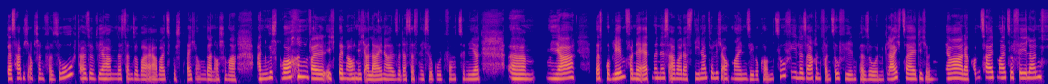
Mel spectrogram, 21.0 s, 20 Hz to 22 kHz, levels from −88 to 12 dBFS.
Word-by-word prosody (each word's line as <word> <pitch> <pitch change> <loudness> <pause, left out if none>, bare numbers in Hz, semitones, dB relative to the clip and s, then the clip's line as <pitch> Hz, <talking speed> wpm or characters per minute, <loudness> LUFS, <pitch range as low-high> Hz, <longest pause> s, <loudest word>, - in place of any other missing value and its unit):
das 200 +2 +1
habe 215 +1 +1
ich - - -10
auch 205 - -7
schon 205 +1 -9
versucht. 230 - -2
Also 210 0 -2
wir 195 -2 0
haben 195 0 -2
das 195 -1 -6
dann 190 - -8
so 185 -2 -5
bei 175 -1 -2
Arbeitsbesprechungen 185 0 -6
dann 170 -2 -2
auch 175 - -6
schon 180 - -11
mal 165 -1 -1 0.4
angesprochen, 235 +6 +4
weil 200 -2 +6
ich 205 - -2
bin 210 -1 +2
auch 195 +1 +2
nicht 195 -3 -3
alleine, 175 +1 +1
also 175 +1 -4
dass 175 0 -6
das - - -7
nicht 180 -1 -11
so - - -7
gut 175 -1 -10
funktioniert. 185 +1 -4 0.6
Ähm, 195 -2 +4 0.3
ja, 205 +4 +6 0.4
das 200 0 +1
Problem 210 +7 +3
von 210 -6 -2
der 195 -2 +3
Admin 225 +2 -1
ist 220 0 -4
aber, 205 -1 +1
dass 185 -1 -4
die 200 -1 -4
natürlich 225 +1 -3
auch 200 +1 -3
meinen, 195 -1 -4
sie 180 -2 -4
bekommen 180 +1 -8
zu 295 +9 -4
viele 235 -6 -5
Sachen 210 0 0
von 180 - -8
zu 205 +3 -2
vielen 185 -2 -6
Personen 170 -1 -5
gleichzeitig. 195 0 +1
Und 180 0 -8 0.2
ja, 215 +1 +6
da 190 -1 +3
kommt's 220 +8 -10
halt 240 0 +5
mal 235 0 +2
zu 235 0 0
Fehlern 230 +4 +2
200 Hz, 185 wpm, -23 LUFS, 185-220 Hz, 0.6 s, weil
